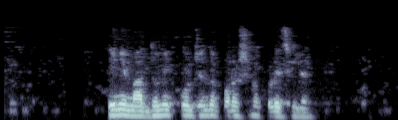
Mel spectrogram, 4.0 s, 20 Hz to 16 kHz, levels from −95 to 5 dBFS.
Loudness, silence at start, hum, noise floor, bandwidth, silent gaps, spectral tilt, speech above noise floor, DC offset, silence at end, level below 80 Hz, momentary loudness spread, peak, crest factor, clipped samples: -19 LUFS; 1.1 s; none; -62 dBFS; 7.2 kHz; none; -8.5 dB/octave; 43 dB; under 0.1%; 0.85 s; -52 dBFS; 17 LU; -2 dBFS; 18 dB; under 0.1%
